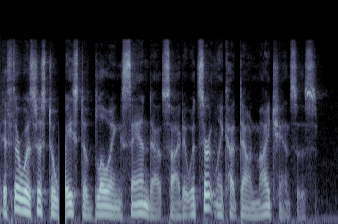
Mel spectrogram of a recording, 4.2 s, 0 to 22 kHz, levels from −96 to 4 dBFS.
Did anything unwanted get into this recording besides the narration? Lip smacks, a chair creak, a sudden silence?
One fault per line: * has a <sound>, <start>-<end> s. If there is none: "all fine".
* has a dropout, 0.7-0.8 s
